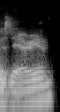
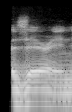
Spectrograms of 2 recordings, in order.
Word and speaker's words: Azarian: pronounce your last name azarian azarian yeah just like it's spelled nice yeah awesome yeah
